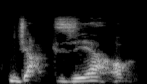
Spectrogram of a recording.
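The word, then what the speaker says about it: Jahzeel: Naphtali, B'nai Naphtali, Naphtali's seed, according to their families, were Jokziel, is how you say that, the family of Jokzielites, Guni, Yezer, and Shalem.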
